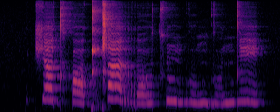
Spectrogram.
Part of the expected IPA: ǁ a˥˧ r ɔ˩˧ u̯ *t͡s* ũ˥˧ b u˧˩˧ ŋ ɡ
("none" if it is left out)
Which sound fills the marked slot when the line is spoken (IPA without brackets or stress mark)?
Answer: t͡s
